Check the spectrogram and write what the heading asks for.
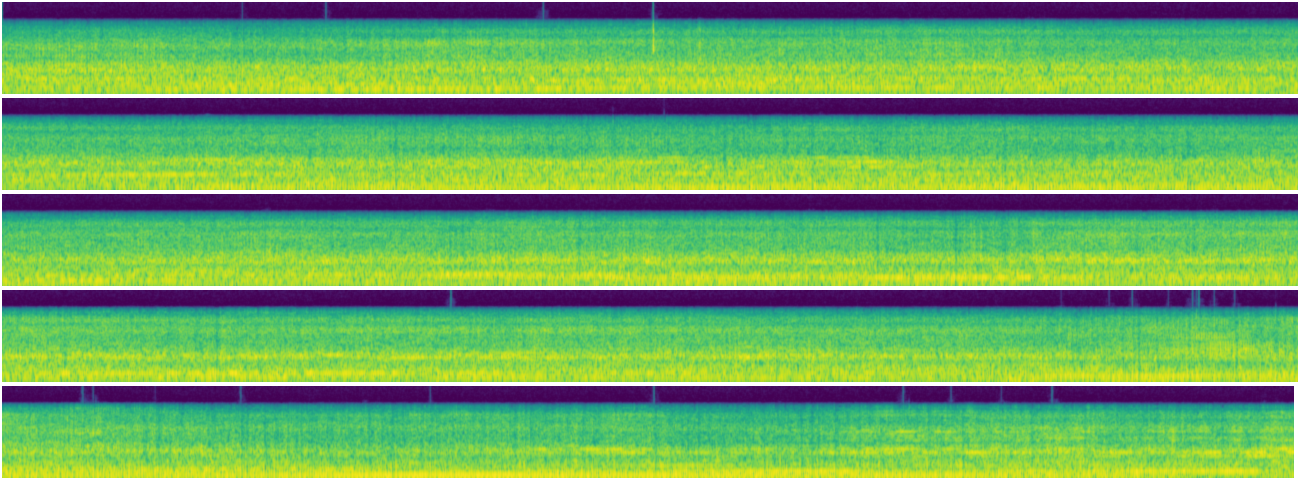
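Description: Light propeller aircraft piston engines running as the planes taxi, a steady drone whose pitch shifts in steps several times as the throttle changes.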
